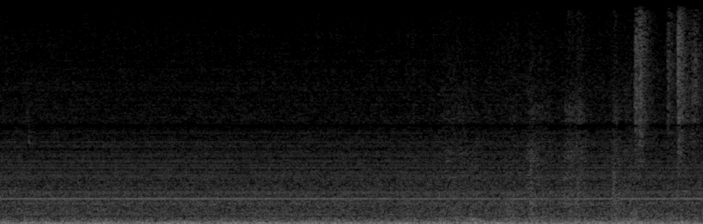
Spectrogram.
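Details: Steady low rumbling machinery noise like a moving train, with a faint constant tone and no animal voice. Brief clicks and hiss appear near the end, but no calls or song can be picked out.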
